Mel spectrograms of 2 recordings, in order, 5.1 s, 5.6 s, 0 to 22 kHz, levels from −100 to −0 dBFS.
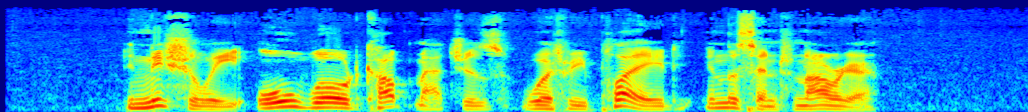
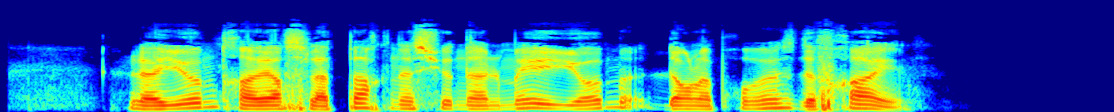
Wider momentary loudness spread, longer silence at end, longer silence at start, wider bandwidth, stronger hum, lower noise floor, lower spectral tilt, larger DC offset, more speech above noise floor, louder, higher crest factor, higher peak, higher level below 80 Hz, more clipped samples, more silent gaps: about the same, 9 LU vs 7 LU; second, 0.75 s vs 1.05 s; about the same, 0.65 s vs 0.65 s; first, 15.5 kHz vs 8.8 kHz; neither; second, -59 dBFS vs under -90 dBFS; second, -4 dB/octave vs -6 dB/octave; neither; second, 42 dB vs over 72 dB; about the same, -17 LUFS vs -19 LUFS; about the same, 16 dB vs 18 dB; about the same, -2 dBFS vs -2 dBFS; about the same, -56 dBFS vs -54 dBFS; neither; neither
